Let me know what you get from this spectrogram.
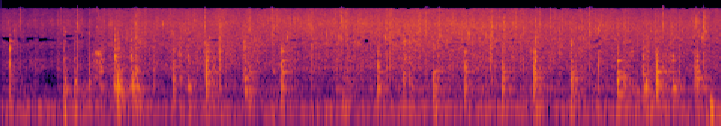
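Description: Chopped ginger and sliced garlic sizzling in hot coconut oil in a nonstick pan, with frequent light clicks of a wooden spatula stirring them. The sizzle builds over the first second, then holds steady.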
